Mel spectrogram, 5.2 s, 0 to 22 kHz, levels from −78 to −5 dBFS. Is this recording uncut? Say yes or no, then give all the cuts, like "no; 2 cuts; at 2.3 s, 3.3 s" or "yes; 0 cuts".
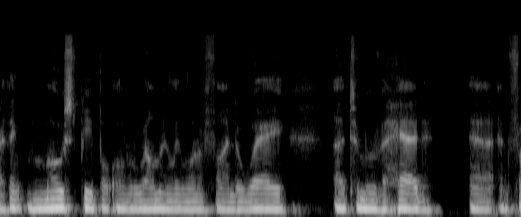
yes; 0 cuts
